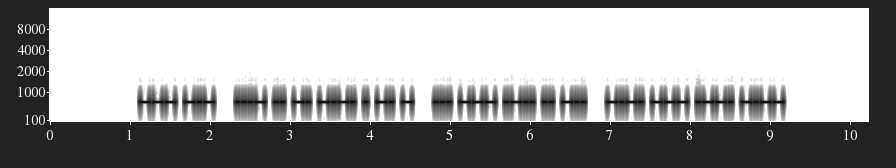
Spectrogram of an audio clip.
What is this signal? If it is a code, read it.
Morse code, heard as a keyed tone, about 31 wpm, 700 Hz. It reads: OK VINCENT SOLID COPY
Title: Practice QSO - Exchange 3 - More Info - 30wpm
